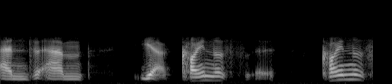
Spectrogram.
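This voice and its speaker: A man speaks at a fairly slow pace with an Irish accent. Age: 70s. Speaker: regular contributor. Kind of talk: radio chat. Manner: halting.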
